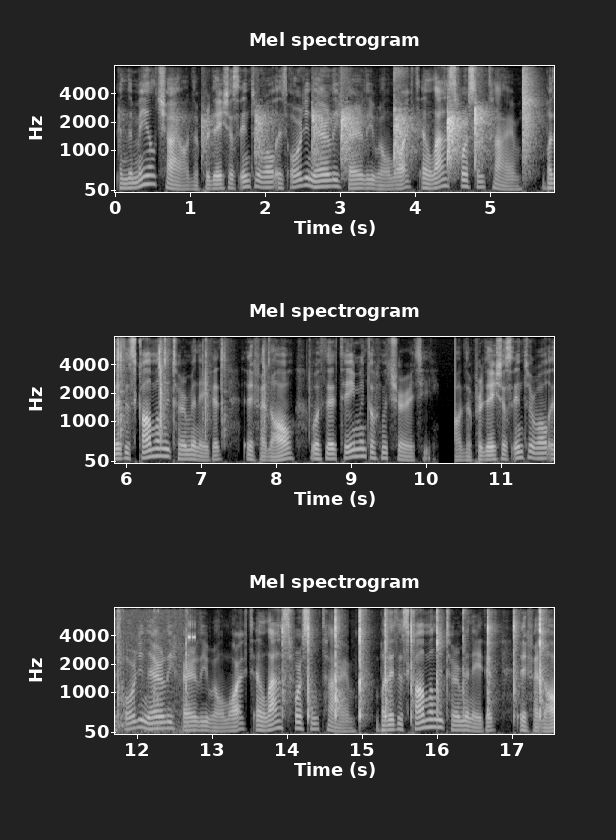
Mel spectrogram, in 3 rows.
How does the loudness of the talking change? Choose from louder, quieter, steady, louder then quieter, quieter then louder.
steady.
